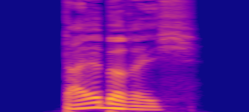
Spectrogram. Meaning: giddy
- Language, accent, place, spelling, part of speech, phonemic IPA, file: German, Germany, Berlin, dalberig, adjective, /ˈdalbəʁɪç/, De-dalberig.ogg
